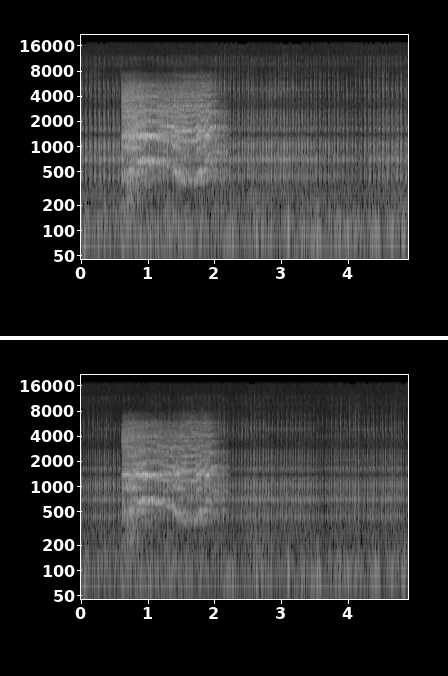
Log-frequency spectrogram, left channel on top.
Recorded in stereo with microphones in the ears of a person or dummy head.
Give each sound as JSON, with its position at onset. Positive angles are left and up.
{"t": 0.6, "sound": "a squeak", "side_deg": 25, "distance_m": 1.6}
